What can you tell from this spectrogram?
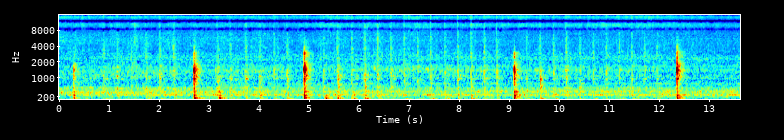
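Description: Chef's knife chopping fresh parsley on a bamboo cutting board: a steady run of light, quick taps of the blade, with four louder knocks on the board spread through.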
